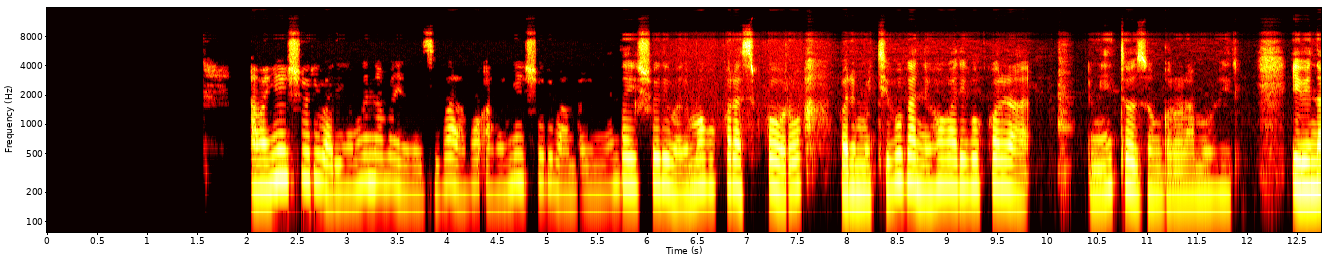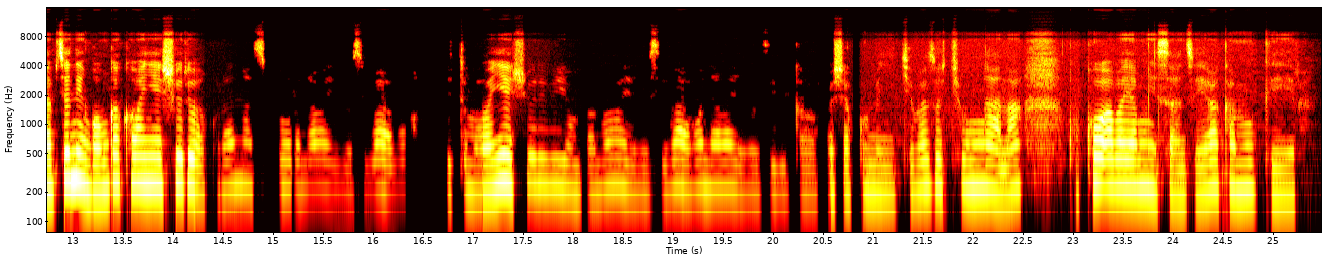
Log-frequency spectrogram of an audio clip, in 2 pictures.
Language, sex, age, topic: Kinyarwanda, female, 25-35, education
